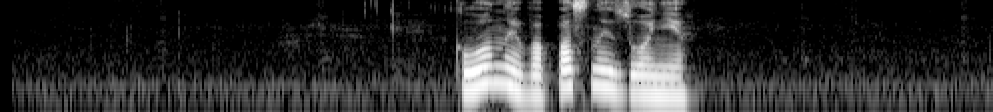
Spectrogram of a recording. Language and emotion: Russian, neutral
